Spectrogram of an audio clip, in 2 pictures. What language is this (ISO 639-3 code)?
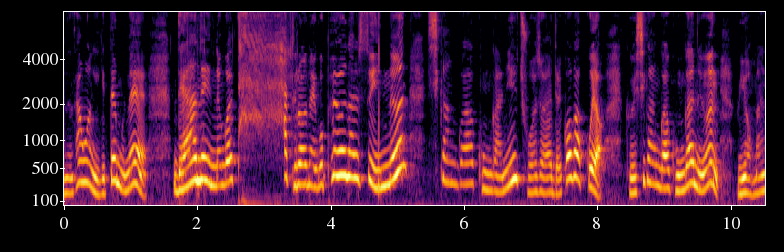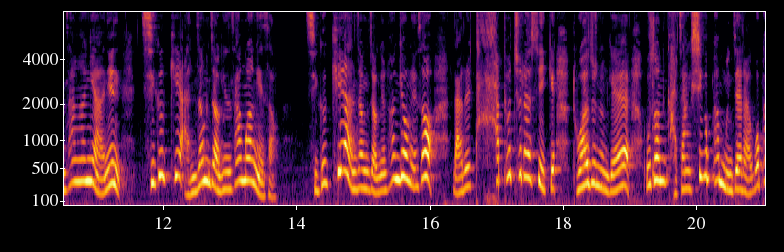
kor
